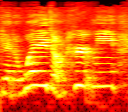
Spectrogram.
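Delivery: put-on, high-pitched screaming. Retelling a scene where a freed woman screams at him; acting out a scream. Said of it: "she's screaming at him".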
